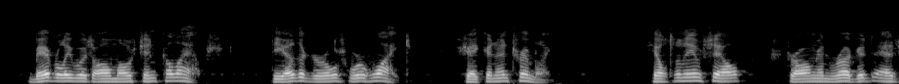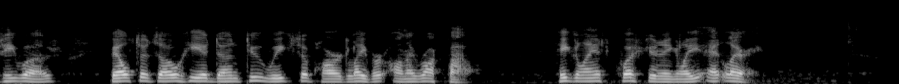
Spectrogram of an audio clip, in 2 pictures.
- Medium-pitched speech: Yes, medium, 145 Hz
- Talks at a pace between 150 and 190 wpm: No, slow, 135 wpm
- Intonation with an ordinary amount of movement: No, narrow, 2.3 semitones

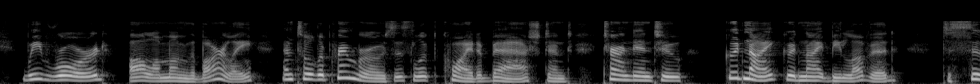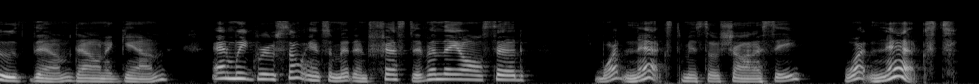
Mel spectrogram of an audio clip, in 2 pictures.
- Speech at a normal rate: No, slow, 130 wpm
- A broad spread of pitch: Yes, wide, 7.4 semitones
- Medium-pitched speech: Yes, medium, 180 Hz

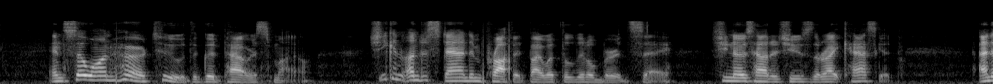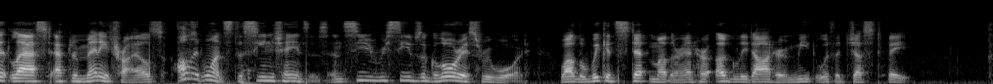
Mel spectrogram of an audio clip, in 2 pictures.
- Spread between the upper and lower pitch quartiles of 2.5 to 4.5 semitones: No, wide, 5.5 semitones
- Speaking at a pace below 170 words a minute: No, average, 180 wpm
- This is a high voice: No, medium, 140 Hz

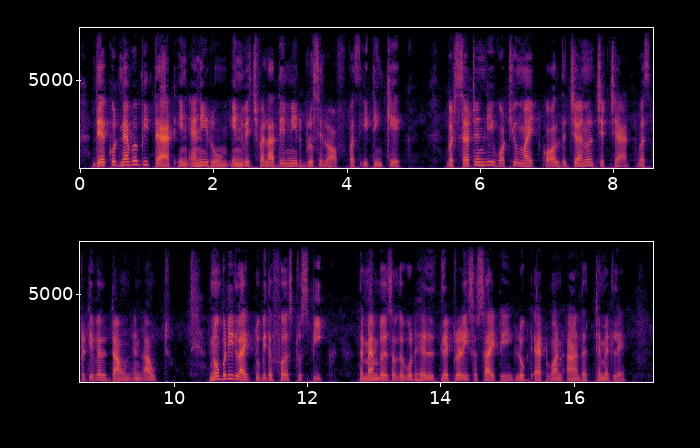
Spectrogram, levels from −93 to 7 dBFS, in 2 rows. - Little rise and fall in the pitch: No, average, 4.0 semitones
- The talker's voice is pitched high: No, low, 130 Hz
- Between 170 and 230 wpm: Yes, average, 180 wpm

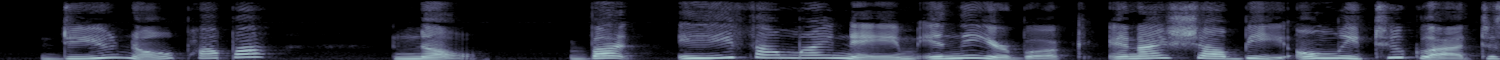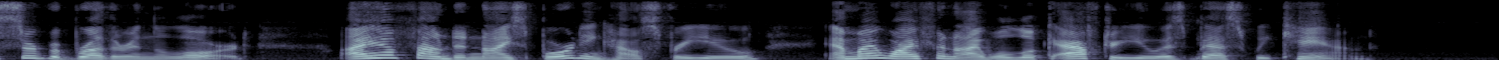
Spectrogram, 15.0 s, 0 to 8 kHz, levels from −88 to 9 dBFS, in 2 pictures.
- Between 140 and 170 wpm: No, average, 195 wpm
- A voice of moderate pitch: No, very high, 250 Hz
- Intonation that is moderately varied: No, wide, 6.9 semitones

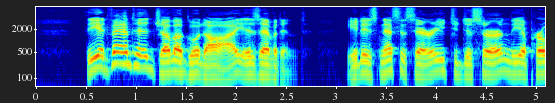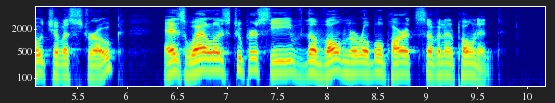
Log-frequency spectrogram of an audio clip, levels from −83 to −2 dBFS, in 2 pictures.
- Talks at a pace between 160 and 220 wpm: Yes, average, 170 wpm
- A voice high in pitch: No, medium, 140 Hz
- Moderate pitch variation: Yes, average, 3.6 semitones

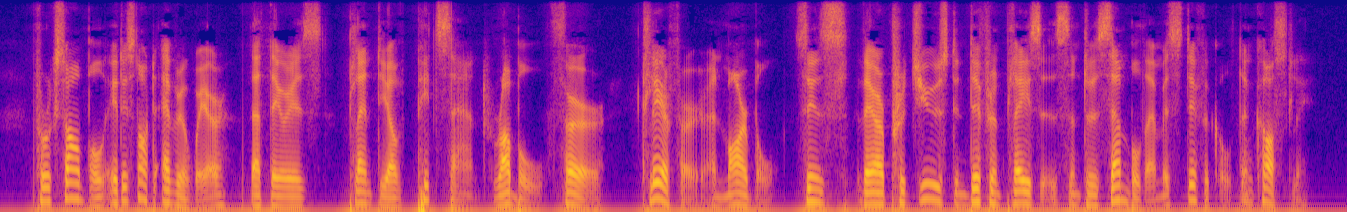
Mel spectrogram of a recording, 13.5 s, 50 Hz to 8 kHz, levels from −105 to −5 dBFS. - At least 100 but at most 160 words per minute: Yes, average, 145 wpm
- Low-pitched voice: Yes, low, 110 Hz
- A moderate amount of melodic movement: Yes, average, 5.0 semitones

